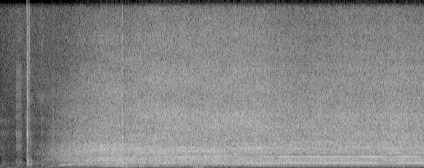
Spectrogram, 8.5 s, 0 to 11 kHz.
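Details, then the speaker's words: Audi S5 with the key off and out of the car, just after the battery is connected. The radiator cooling fan whirs up to a steady hum and runs constantly, draining the battery. "So that's what this car does all the time, all day, every day. The fan just runs constantly."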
